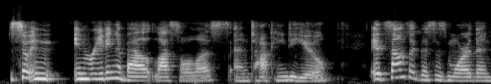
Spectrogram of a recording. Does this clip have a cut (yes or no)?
no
